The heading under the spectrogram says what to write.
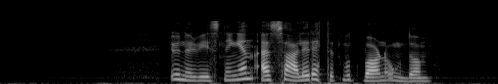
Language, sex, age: Norwegian, female, 34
